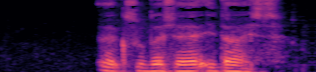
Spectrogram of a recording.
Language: Kalasha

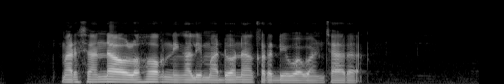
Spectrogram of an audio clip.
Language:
Sundanese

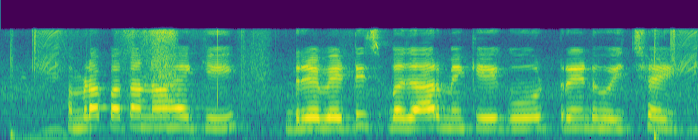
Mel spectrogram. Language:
Magahi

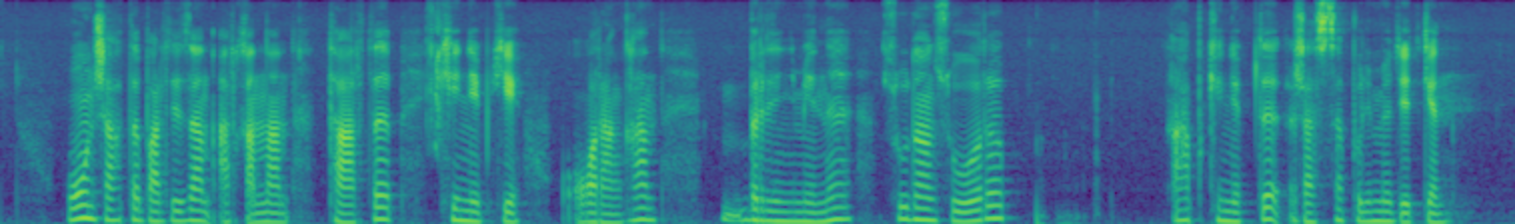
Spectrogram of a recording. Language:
Kazakh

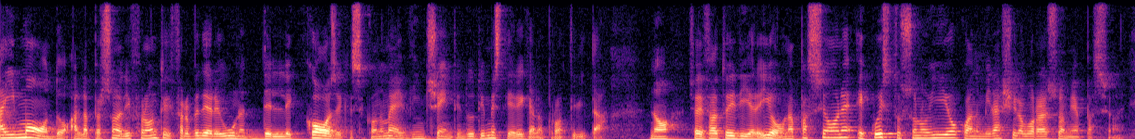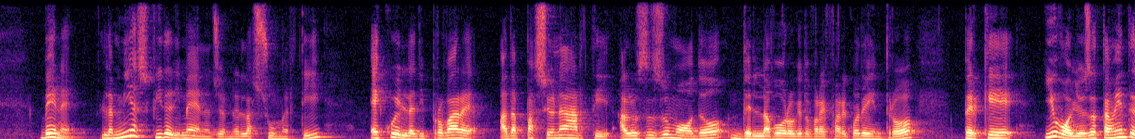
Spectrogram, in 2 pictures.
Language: Italian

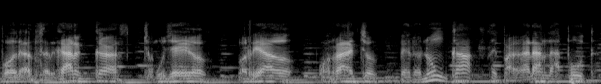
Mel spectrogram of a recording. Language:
Spanish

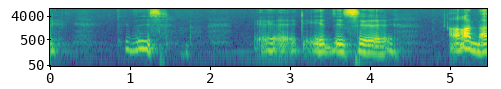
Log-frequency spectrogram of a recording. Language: Portuguese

